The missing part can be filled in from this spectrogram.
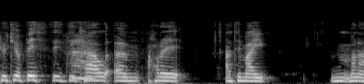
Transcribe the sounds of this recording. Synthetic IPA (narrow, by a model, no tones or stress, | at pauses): wɪdjɔbɨːθdidikʰaːlˠəːmhɔɾɨ | adɪmaj | mana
